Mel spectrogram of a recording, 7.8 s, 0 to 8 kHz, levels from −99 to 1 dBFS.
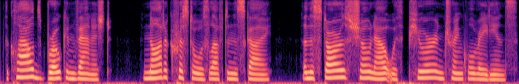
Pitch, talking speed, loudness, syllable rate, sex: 210 Hz, 175 wpm, -16 LUFS, 4.6 syllables/s, female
